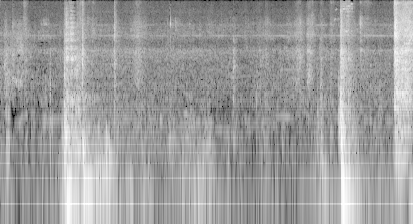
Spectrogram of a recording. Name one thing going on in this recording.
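A car door shuts with a heavy thud.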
